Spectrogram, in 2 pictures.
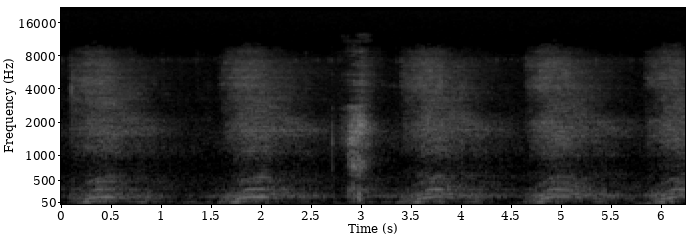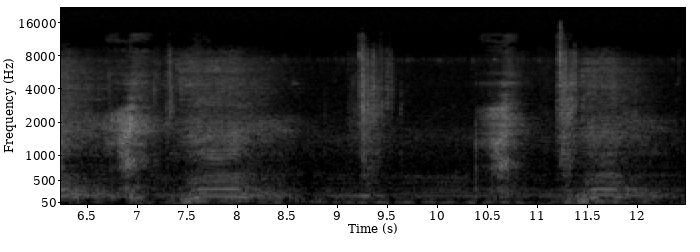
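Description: Faint small engine revving up and down over and over, a swell every couple of seconds. A few light clicks sound over it.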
